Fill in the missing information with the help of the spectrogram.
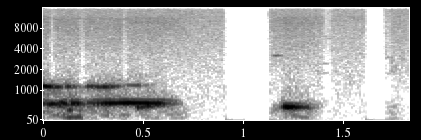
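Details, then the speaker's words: Expiratory wheeze in a child with severe airway obstruction: high, musical whistling on breathing out, with prolonged expiration and extra noise on expiration. "and you can hear that prolonged expiration you could hear all that um extra noise with explanation"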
